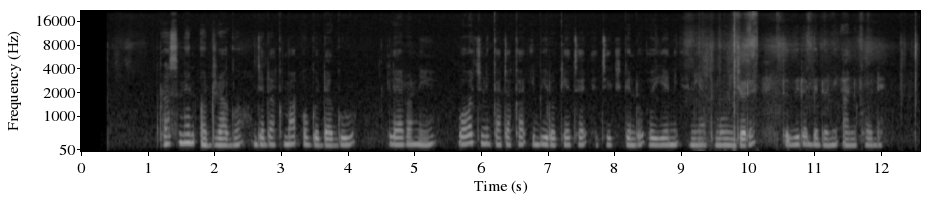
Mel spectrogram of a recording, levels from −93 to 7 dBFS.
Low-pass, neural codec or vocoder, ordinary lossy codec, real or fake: none; none; none; real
